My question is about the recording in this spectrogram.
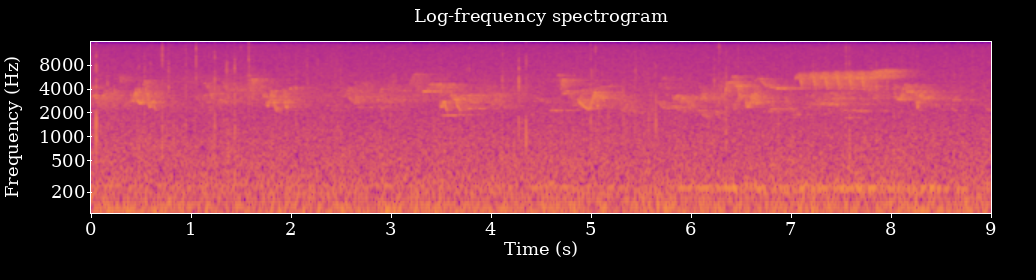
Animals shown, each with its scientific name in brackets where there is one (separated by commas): Wood Thrush (Hylocichla mustelina), Red-eyed Vireo (Vireo olivaceus), Black-throated Blue Warbler (Setophaga caerulescens)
